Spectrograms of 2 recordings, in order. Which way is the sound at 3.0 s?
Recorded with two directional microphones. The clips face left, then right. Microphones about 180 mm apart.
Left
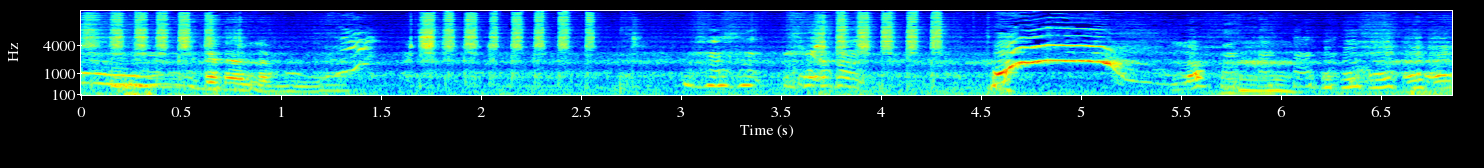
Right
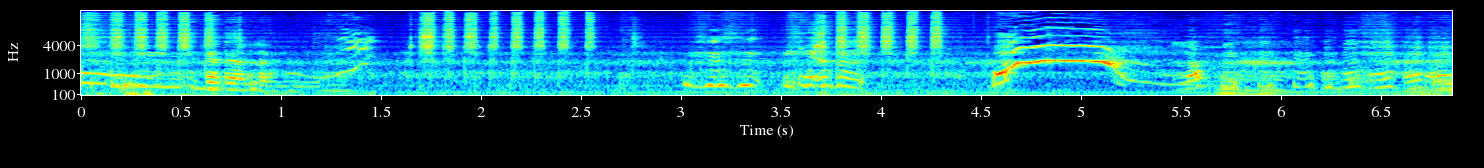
30° right (ahead or behind).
